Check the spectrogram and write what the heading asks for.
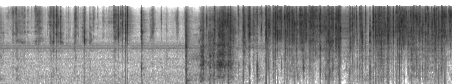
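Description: Light rustles and clicks of trading cards being handled, then, from about four seconds in, steady crinkling and tearing of a foil card pack's wrapper as it is pulled from the box and opened.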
